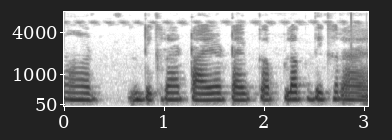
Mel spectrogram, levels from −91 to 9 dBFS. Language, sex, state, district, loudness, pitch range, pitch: Hindi, female, Punjab, Kapurthala, -16 LUFS, 205-220 Hz, 215 Hz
